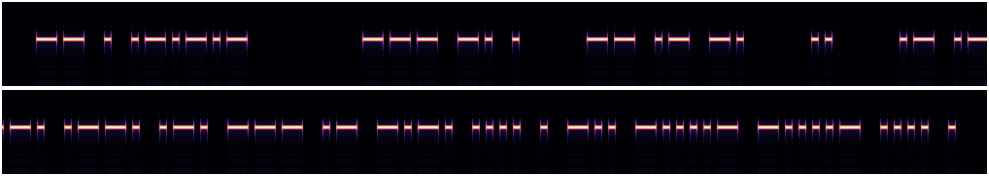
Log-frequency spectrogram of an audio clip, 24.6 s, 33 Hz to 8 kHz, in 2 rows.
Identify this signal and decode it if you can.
Morse code, heard as a keyed tone, about 14 wpm, 700 Hz. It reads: ME. ONE MAN I APPROACHED--HE
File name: Book One / 05-Chapter 5 - 14 WPM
